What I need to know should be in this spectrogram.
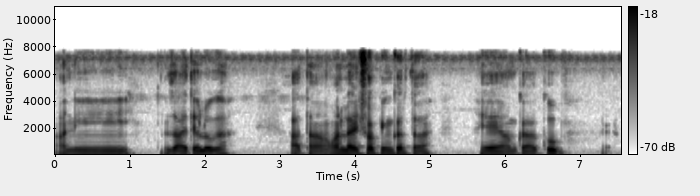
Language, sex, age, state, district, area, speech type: Goan Konkani, male, 18-30, Goa, Salcete, rural, spontaneous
